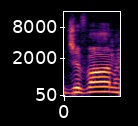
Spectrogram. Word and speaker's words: Javon: matter like uh uh Javon Hargrave or Jayvon Hargrave I'm sorry I always pronounce his name wrong because it's spelled Javon was he like a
